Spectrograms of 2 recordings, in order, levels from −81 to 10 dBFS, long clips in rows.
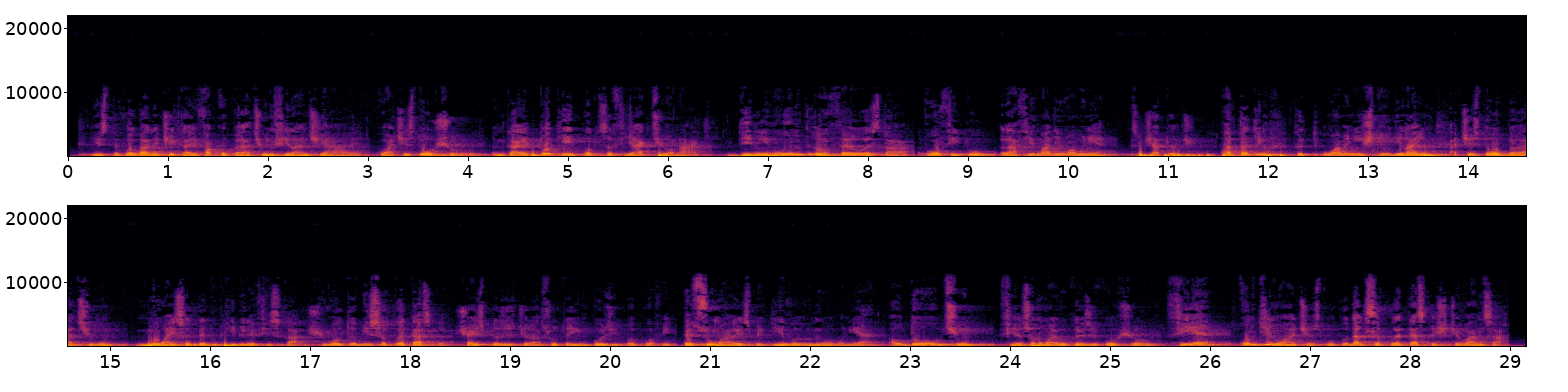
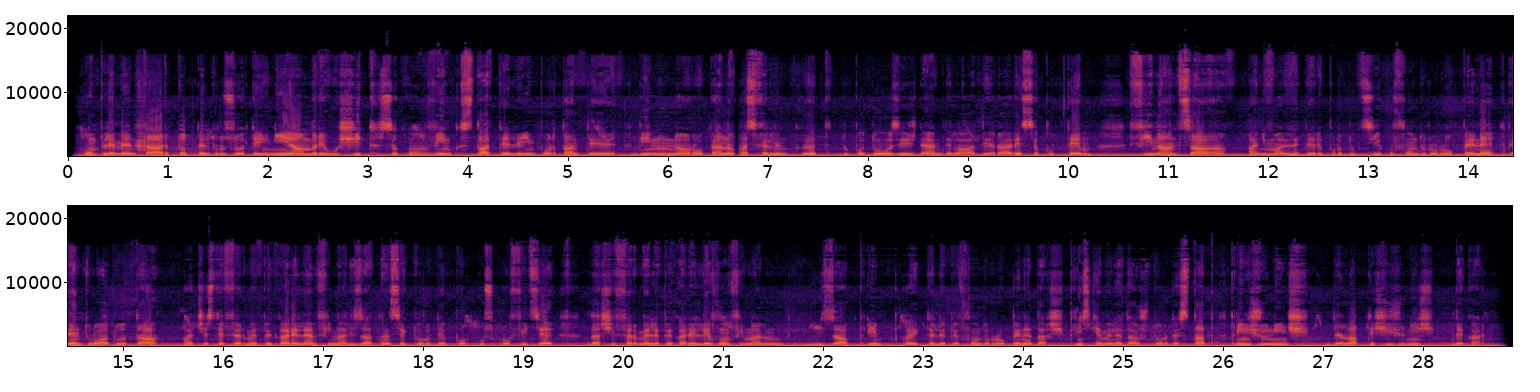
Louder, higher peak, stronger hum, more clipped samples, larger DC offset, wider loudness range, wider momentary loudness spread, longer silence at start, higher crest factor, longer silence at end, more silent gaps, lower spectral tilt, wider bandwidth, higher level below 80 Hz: first, -15 LUFS vs -20 LUFS; first, 0 dBFS vs -8 dBFS; neither; neither; neither; about the same, 3 LU vs 1 LU; first, 9 LU vs 4 LU; about the same, 0.1 s vs 0.05 s; about the same, 14 dB vs 12 dB; first, 0.2 s vs 0.05 s; neither; first, -8.5 dB/octave vs -5.5 dB/octave; second, 11 kHz vs 17 kHz; first, -32 dBFS vs -38 dBFS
